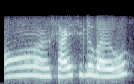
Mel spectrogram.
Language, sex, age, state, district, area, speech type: Assamese, female, 18-30, Assam, Sivasagar, rural, conversation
